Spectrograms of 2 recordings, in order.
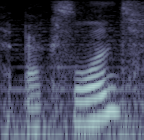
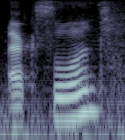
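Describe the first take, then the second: No difference in how they are said.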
